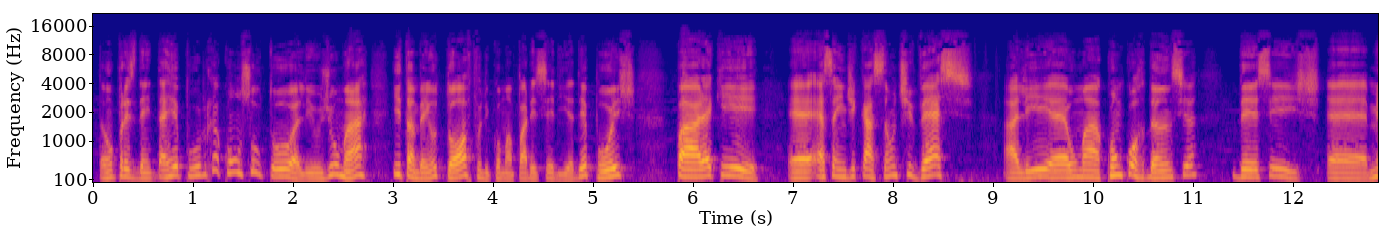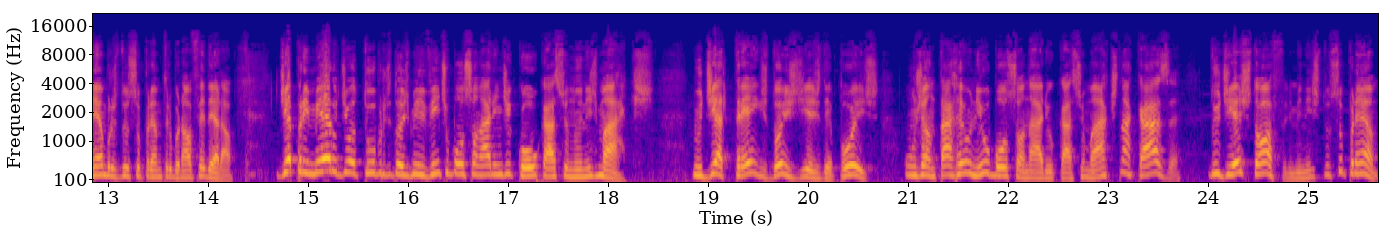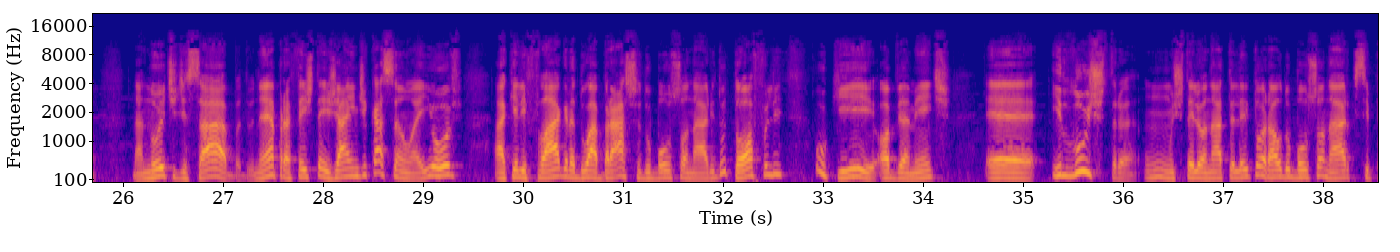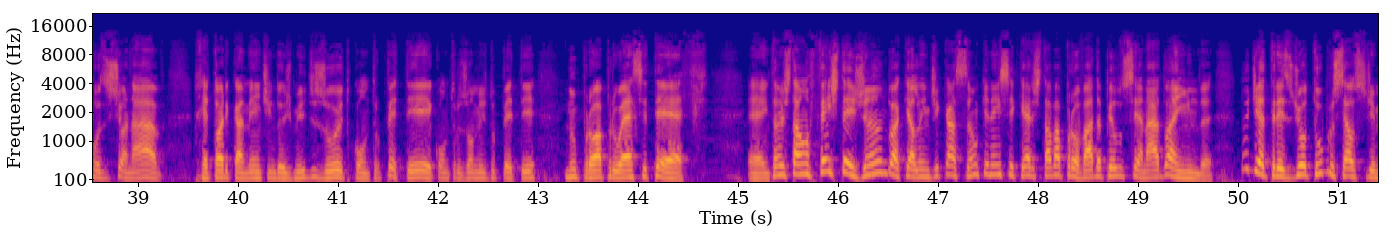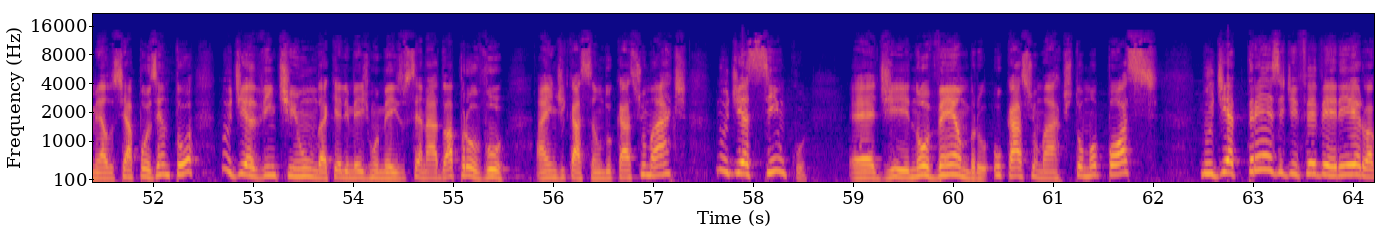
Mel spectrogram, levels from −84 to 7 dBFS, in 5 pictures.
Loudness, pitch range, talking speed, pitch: -17 LUFS, 150-215 Hz, 160 wpm, 175 Hz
